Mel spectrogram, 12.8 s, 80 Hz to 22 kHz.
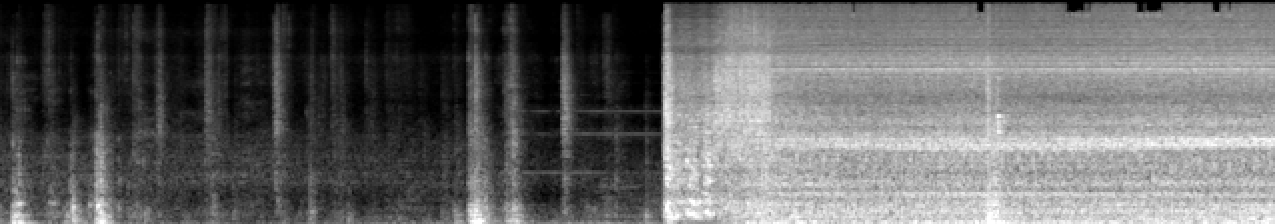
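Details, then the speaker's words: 1997 GMC Yukon 5.7 L, after ignition timing was reset: a few clicks and clatters, then catches and holds a steady idle only on supplemental sprayed fuel; fuel delivery is lacking, injectors suspected. "So something is absent. I mean, obviously, well, it's fuel now."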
